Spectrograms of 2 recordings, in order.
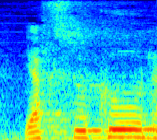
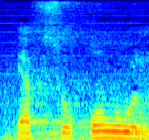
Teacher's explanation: Hampir sama cuma kaf nipis qaf tebal.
